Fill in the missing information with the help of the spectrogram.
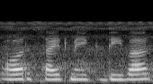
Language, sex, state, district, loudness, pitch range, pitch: Hindi, female, Chhattisgarh, Raigarh, -16 LUFS, 225-240 Hz, 230 Hz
